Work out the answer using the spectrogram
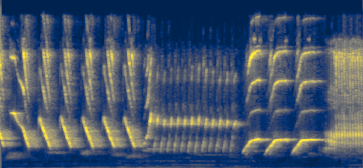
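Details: Canary in long-duration ngerol song used for singing contests: a row of quick descending high notes, then a buzzy rolling trill and sharp upswept whistles, over faint low background hum.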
